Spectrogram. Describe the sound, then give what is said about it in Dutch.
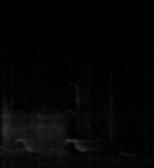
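Faint, high chirping calls of many small birds, a few short whistled notes rising and falling, over a steady low rumble of background noise, recorded behind a hotel on Curaçao in January. “Zoals je net misschien hoorde op de achtergrond, die vogel. En heel veel vogeltjes.”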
